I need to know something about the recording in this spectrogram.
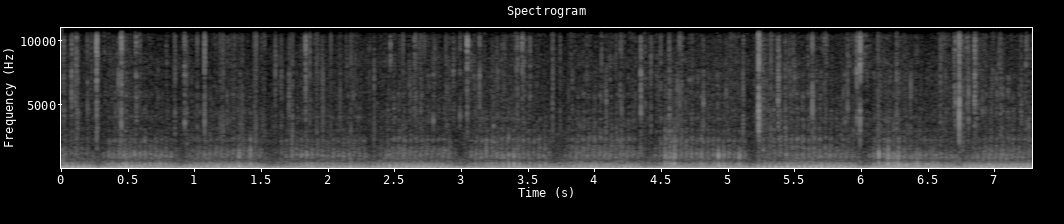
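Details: Domestic cat purring steadily, low rumbling cycles swelling and fading roughly once a second, overlaid by sharp crackling pops from a fireplace.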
